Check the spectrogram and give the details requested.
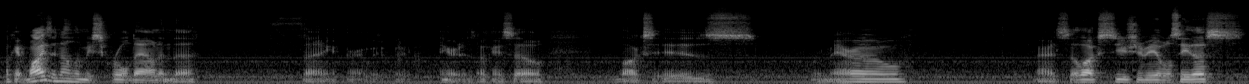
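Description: A man with a fairly low, creaky voice acts as game master in a casual online session. He talks haltingly and hesitantly, with faint noise behind him. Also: wildly swooping pitch. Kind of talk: casual tabletop game hosting.

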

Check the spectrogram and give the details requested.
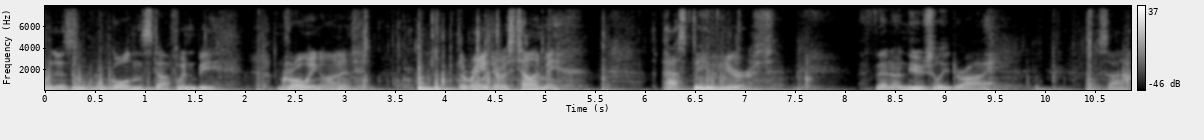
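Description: A man thinking aloud as he films his way through a lava tube cave, rambling and correcting himself as he goes. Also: mid-range voice. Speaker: cave explorer filming a walkthrough. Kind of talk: casual spoken vlog narration. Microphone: handheld camera. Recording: loud noise, echoey cave.

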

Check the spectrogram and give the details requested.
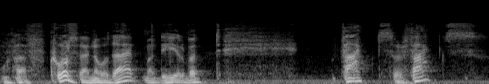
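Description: A paternal male physician in a 1970s radio drama. His voice is mellow and husky, swinging widely in pitch as he gives measured, regretful, patronising replies. The recording is dull. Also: sing-song, a little hiss or hum, full character voice. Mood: grave, regretful. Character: grave, paternal male family doctor.

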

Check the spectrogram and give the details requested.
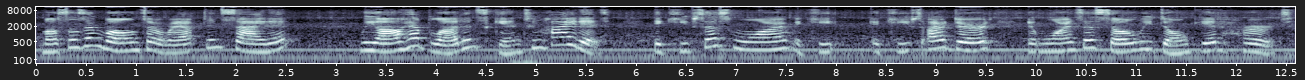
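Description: A middle-aged woman reading a picture book aloud to young children, with deliberate simple phrasing and little asides. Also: a little high, lively intonation, noisy background. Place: indoor classroom with sink and counter.

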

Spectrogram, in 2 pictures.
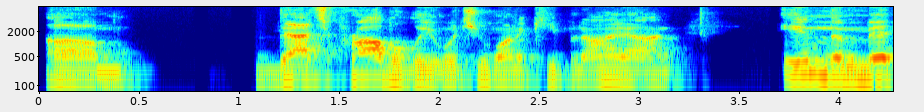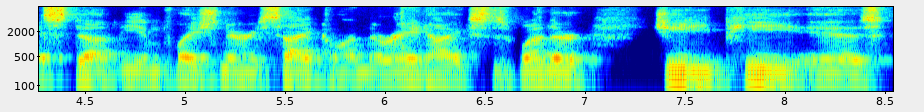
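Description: A man's voice: mid-range voice, steady tone, normal speed. A man co-hosting a podcast over a video call, asking long, rambling, explanatory questions with fillers. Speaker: podcast co-host. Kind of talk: casual interview questions.

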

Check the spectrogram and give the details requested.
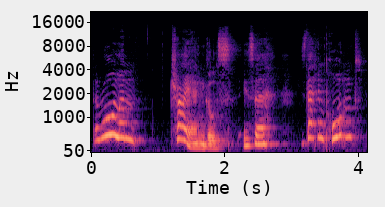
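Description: Guy doing a naive young woman for an audiobook, way high voice, earnest n curious, bit hesitant. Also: huge pitch swings, slow pace, a little mellow, heavily acted. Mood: curious, unsure.

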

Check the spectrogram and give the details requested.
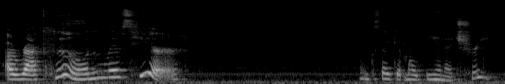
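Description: A young woman with a high, mellow voice reads a children's picture book aloud. She goes slowly and expressively, stopping to ask little questions. There is faint noise behind her. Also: expressive. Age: young adult. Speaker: children's librarian reading aloud. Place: small indoor library room with a puppet theatre.

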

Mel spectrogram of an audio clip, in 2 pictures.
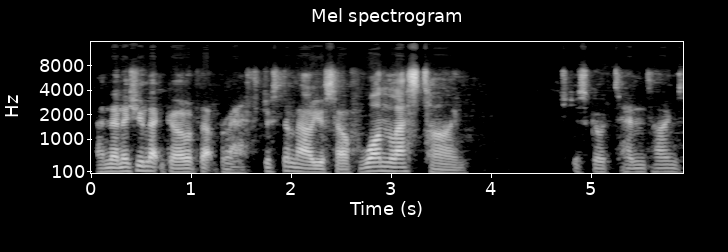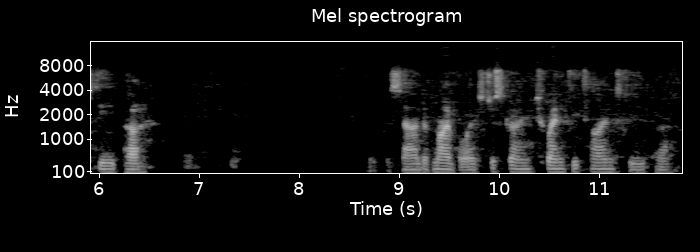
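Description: A man leading a guided hypnosis session as a hypnotherapist, using repetitive, drawn-out and emphatic suggestive phrasing. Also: low-pitched, darkish tone. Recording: roomy, slightly dull recording.

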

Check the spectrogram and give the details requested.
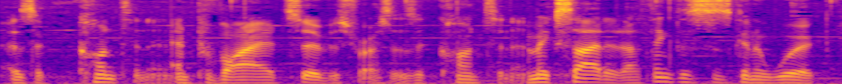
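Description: A man's voice: on the low side, quick pace, vocal fry, soft background music. A South African man in his thirties chatting casually and informally to camera as a vlogger, thinking aloud as he goes. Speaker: gaming vlogger and host. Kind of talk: casual vlog chat to camera.

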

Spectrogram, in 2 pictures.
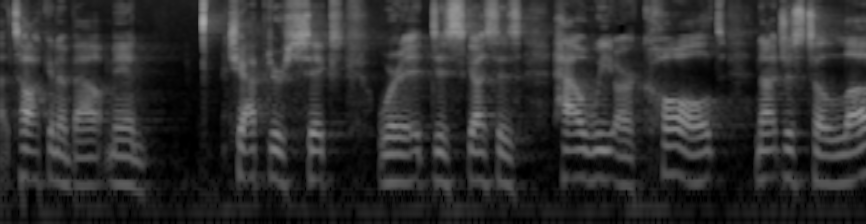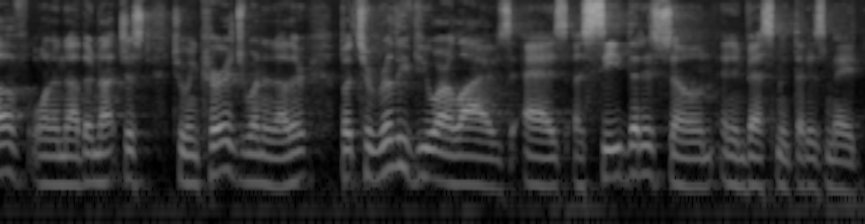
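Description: Man, thirties, American accent, pastor, relaxed soft-edged tone, informal congregational update, earnest and reassuring. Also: medium pitch. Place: small indoor room with wood-plank walls.

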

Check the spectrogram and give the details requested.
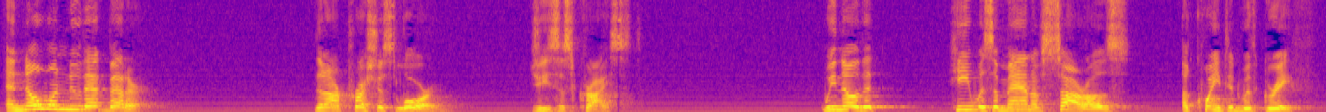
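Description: A middle-aged American pastor preaching at a church pulpit, his voice high for a man. He takes his time, landing each phrase slowly and deliberately, with a faint electrical hum under the pulpit mic. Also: big pitch swings, rough recording. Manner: emphatic, deliberate preaching with open hand gestures. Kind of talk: sermon. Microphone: pulpit microphone.

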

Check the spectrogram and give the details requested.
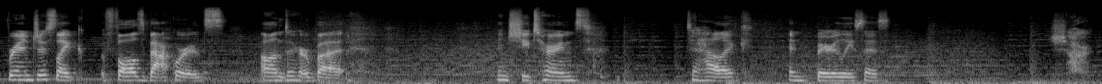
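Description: A woman's voice: on the low side, steady tone, slow pace, pauses often. A woman chatting casually as a player at a tabletop role-playing game. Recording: music under the voice. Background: background score.

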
